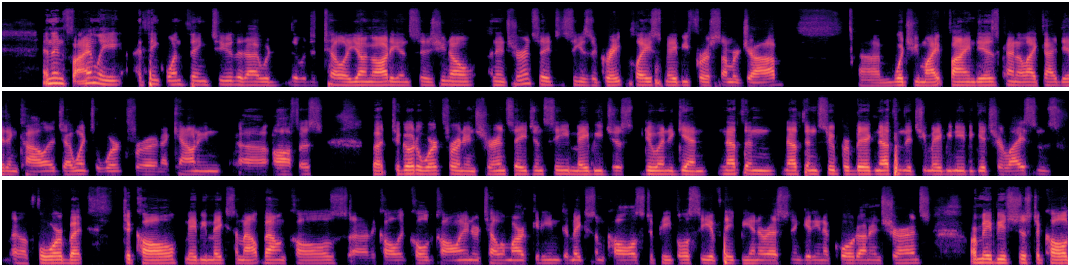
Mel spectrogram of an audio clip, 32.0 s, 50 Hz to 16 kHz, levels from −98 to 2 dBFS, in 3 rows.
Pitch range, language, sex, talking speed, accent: 135-150 Hz, English, male, 225 wpm, American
